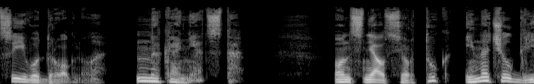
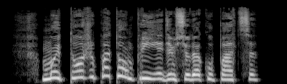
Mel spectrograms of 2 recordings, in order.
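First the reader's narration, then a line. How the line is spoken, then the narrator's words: Joyful shout. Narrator (Russian): Октавия радостно закричала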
